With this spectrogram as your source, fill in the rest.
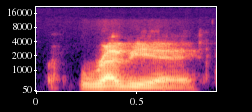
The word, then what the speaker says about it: Rebier: His name is like Mark Rebele or Rebele. Yes, Mark Rebier. Yeah, he's the is best. That how you say it? How do you say it? Rebier. Yep.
